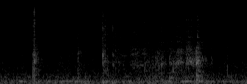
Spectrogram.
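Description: Faint plastic clicks and rustling as an IDE ribbon cable's connector is pulled off a motherboard's header and handled: two small clicks, about a third of a second in and about a second in.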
